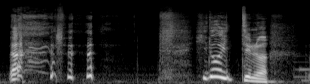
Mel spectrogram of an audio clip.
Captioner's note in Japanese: 笑い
